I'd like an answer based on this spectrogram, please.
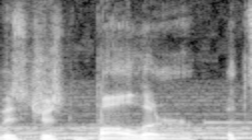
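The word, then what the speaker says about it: Ballyrr: this name is just baller but spelled for drow b-a-l-l-y-r-r sounds about right sounds like a winner ah just baller i am of the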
